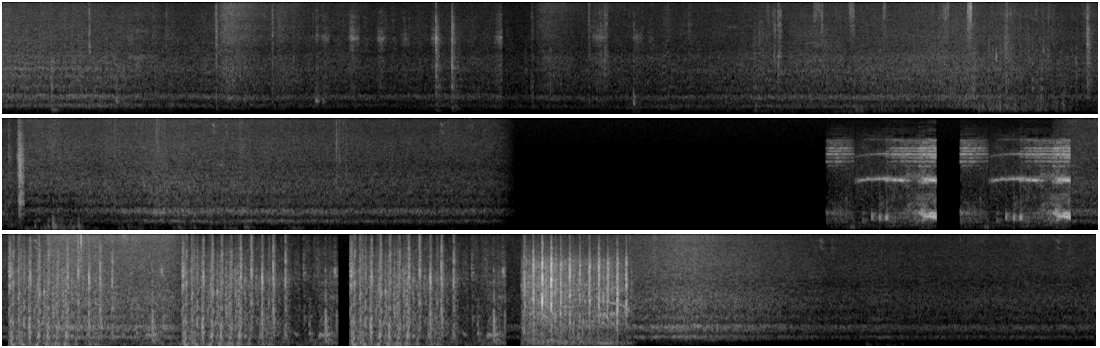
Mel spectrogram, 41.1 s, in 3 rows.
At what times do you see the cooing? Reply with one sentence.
The cooing can be heard from 24.0 to 35.3 s.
